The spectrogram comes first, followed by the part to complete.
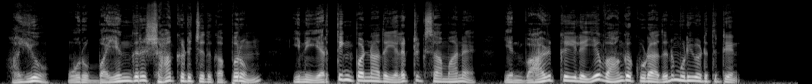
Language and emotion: Tamil, fearful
